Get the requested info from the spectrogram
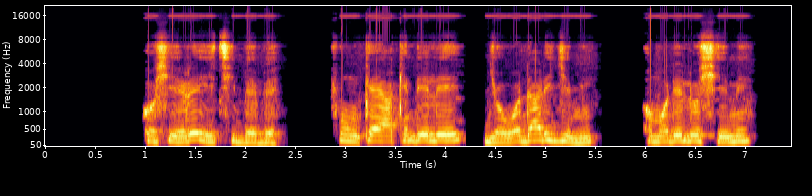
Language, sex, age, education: Yoruba, male, 30-45, tertiary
